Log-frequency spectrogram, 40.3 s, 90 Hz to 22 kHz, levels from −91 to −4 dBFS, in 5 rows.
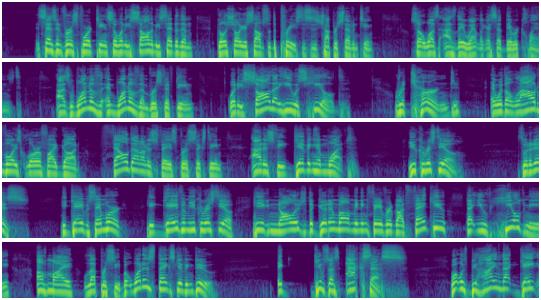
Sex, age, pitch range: male, 30-49, 140-190 Hz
